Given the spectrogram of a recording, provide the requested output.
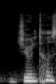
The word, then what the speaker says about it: Junto: you just started um junto house is that how you pronounce house yeah I knew it I knew it was Spanish I didn't want to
